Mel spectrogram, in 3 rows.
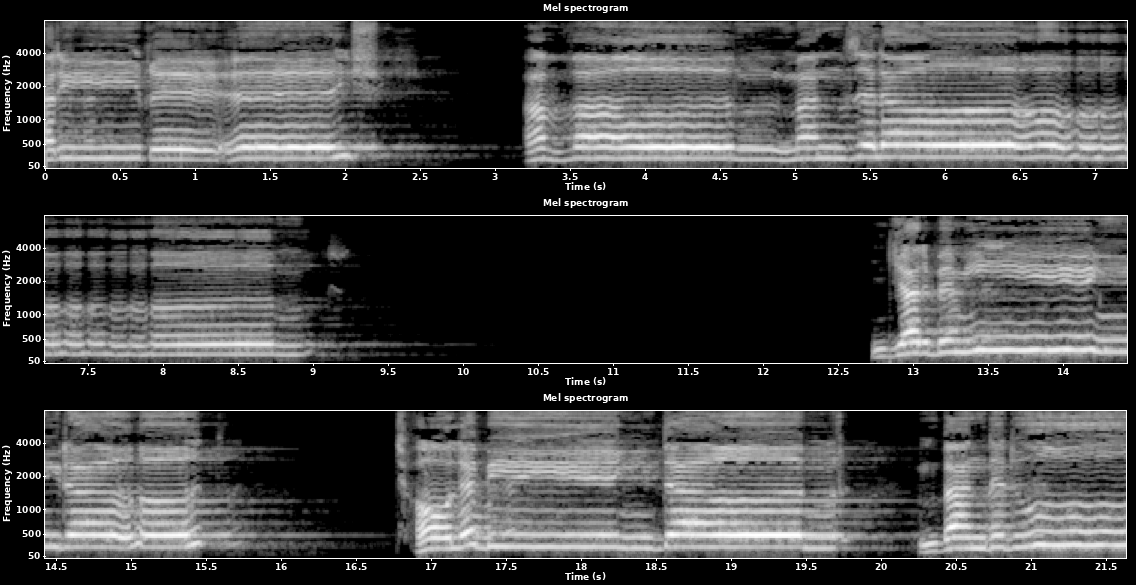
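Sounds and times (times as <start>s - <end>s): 
poem sung in mokhalef mode: 0.0s - 10.4s, 12.6s - 21.6s.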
